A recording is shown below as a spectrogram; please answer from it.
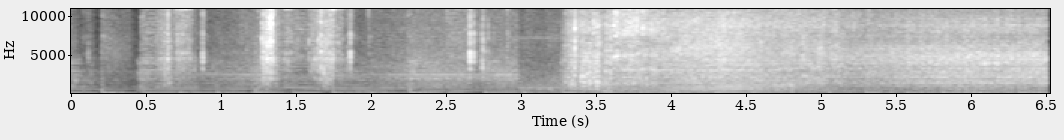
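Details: Troy-Bilt weed whacker/edger two-stroke engine right after replacing its fuel line and return line, started on choke: it sputters at first, then revs up to a steady buzzing run and holds it, so it is running normally.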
